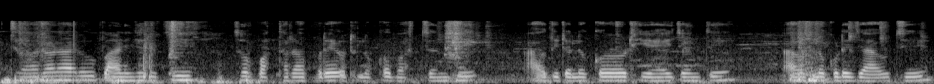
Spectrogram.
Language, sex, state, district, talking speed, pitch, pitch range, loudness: Odia, female, Odisha, Khordha, 120 wpm, 175 Hz, 170-185 Hz, -18 LUFS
